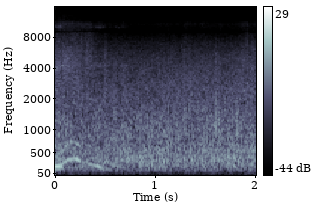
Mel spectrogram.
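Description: Heavy rain in a thunderstorm falling hard on a tent, heard from inside as a steady, even hiss.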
